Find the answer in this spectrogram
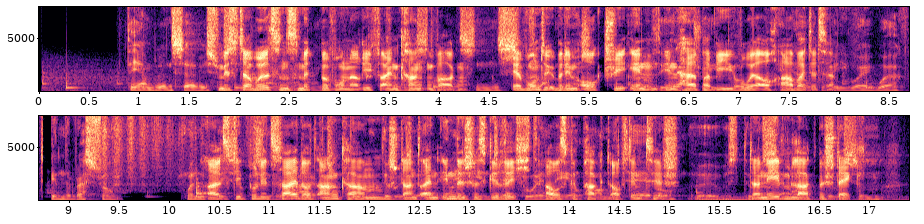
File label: voiceover allergie; rotten netflix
